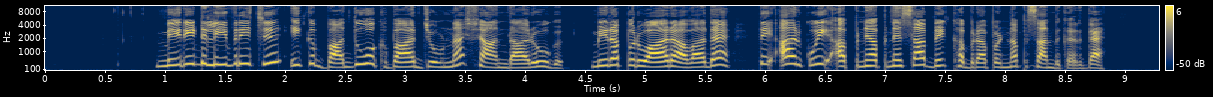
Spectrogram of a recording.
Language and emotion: Dogri, happy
